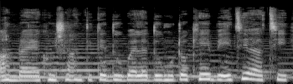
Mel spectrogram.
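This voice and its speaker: A woman's voice: mid-range voice, flat delivery, quick pace, over music, natural voice. A woman playing a repentant former schemer in a cartoon, now humble and grateful, speaking earnestly and reflectively. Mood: remorseful, grateful. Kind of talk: cartoon voice acting.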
